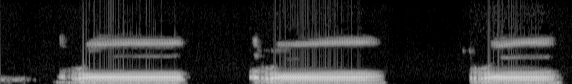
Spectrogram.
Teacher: জিহ্বার আগার পিঠ তার বরাবর উপরে তালুর সঙ্গে লাগিয়ে উচ্চারিত হয় র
